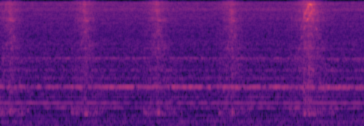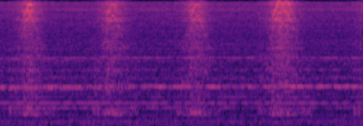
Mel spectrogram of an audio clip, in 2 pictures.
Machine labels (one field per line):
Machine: slide rail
